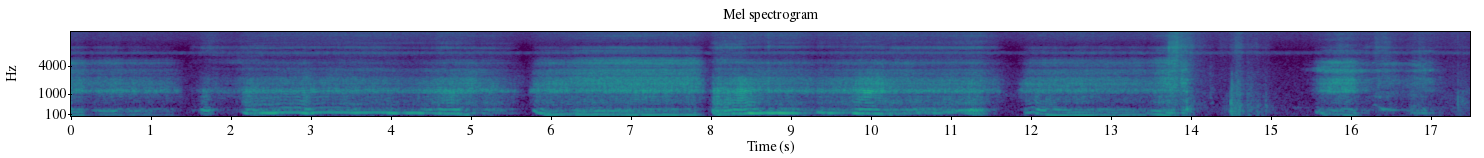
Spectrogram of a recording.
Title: loud📣 snoring while sleeping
